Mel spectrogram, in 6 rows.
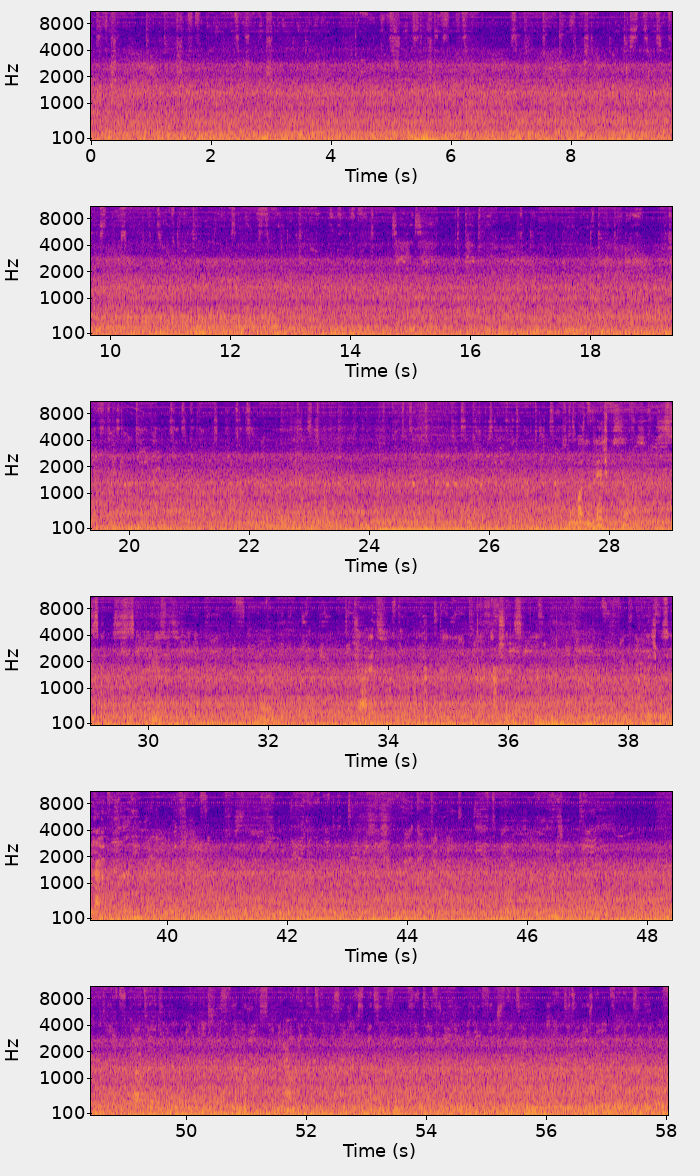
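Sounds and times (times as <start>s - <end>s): car road and engine drone: 0.0s - 58.0s.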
